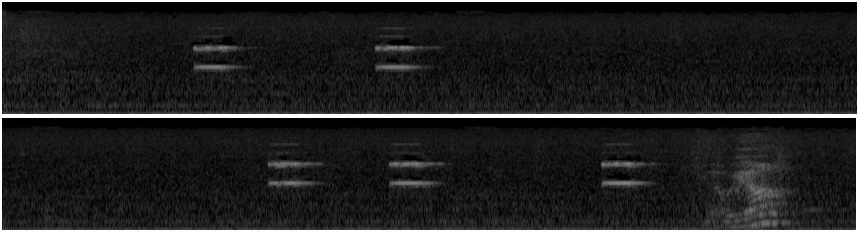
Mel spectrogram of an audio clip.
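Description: Oven controls beep in short, high electronic beeps.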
